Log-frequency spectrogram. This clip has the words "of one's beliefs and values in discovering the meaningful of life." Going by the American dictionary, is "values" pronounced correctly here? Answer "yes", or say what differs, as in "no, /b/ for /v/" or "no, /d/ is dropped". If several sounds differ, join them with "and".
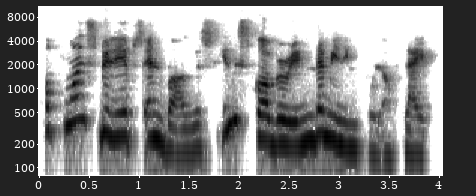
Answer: no, /b/ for /v/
